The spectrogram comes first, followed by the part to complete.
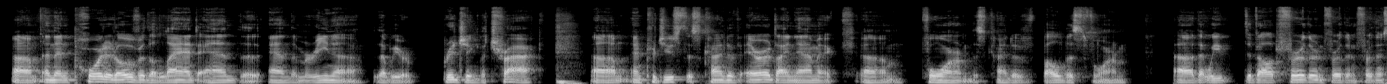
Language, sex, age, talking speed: English, male, 40-59, 185 wpm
